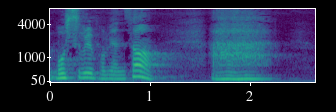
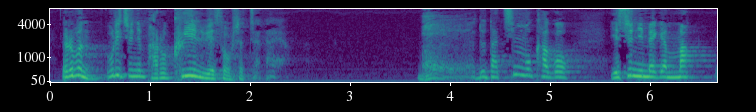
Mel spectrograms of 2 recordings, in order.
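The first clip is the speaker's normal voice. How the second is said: ordinary delivery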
